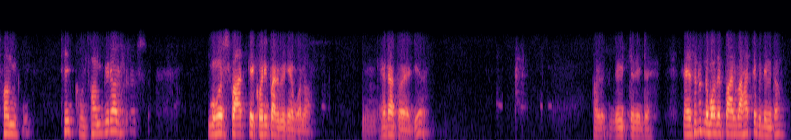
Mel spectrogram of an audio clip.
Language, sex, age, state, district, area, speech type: Odia, male, 30-45, Odisha, Bargarh, urban, conversation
